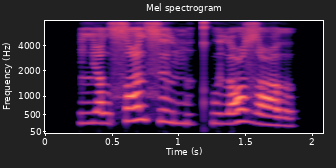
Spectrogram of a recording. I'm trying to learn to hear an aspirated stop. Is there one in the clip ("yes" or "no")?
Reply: yes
